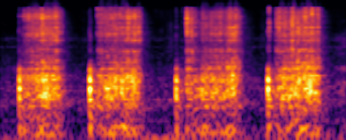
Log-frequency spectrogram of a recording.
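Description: Pearl inlay edges on an acoustic guitar sanded by hand with sandpaper make four loud, close, gritty strokes, each opening with a sharp scrape and sliding into a rough swish, evenly spaced.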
